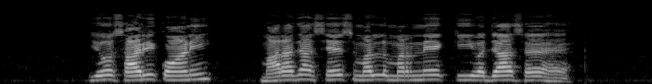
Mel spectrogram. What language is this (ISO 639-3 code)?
ssi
